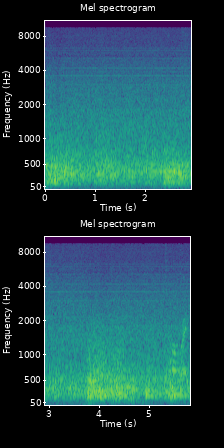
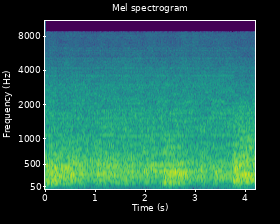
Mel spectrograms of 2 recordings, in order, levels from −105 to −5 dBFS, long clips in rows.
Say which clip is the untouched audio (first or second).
first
